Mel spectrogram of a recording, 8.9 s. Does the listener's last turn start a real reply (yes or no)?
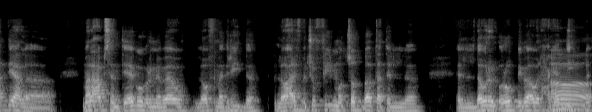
yes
